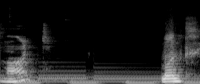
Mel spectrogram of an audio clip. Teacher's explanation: a lot of Irish people, they pronounce the TH as an aspirated T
